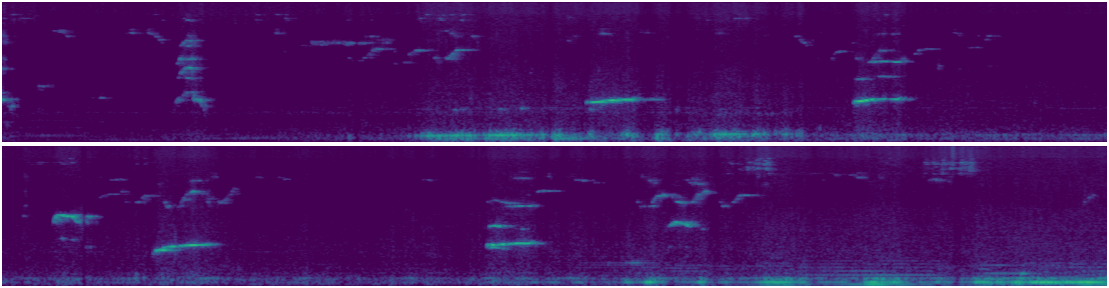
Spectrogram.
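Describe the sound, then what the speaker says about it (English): A little owl calls among centuries-old olive trees and stones by crop fields, repeating short, clear hooting notes at intervals over a low rumbling background. "Among the stones scattered around the crop fields or hidden in the trunks of centuries-old olive trees, a little owl calls."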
